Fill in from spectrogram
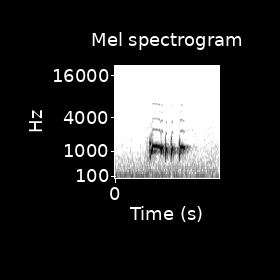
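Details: Local wild zebra dove song used as a tutor voice for pet doves: one short bubbly phrase of about four rapid rolling coos, low-pitched and clear over quiet background.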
